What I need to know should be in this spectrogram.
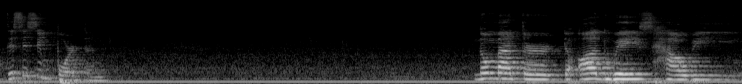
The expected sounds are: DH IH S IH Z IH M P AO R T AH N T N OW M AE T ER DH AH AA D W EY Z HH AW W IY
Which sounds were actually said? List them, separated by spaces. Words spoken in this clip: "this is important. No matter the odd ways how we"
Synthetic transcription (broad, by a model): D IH S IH S IH M P AO R T AH N T N OW M AE T ER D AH AA D W EY S HH AW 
